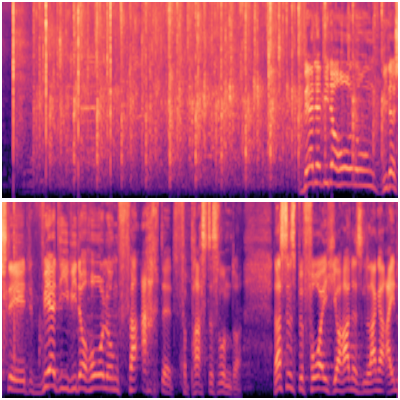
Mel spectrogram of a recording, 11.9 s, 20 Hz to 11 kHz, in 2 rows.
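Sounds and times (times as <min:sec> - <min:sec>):
audience of men applauding: 0:00.0 - 0:07.0
speech: 0:04.5 - 0:11.8.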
